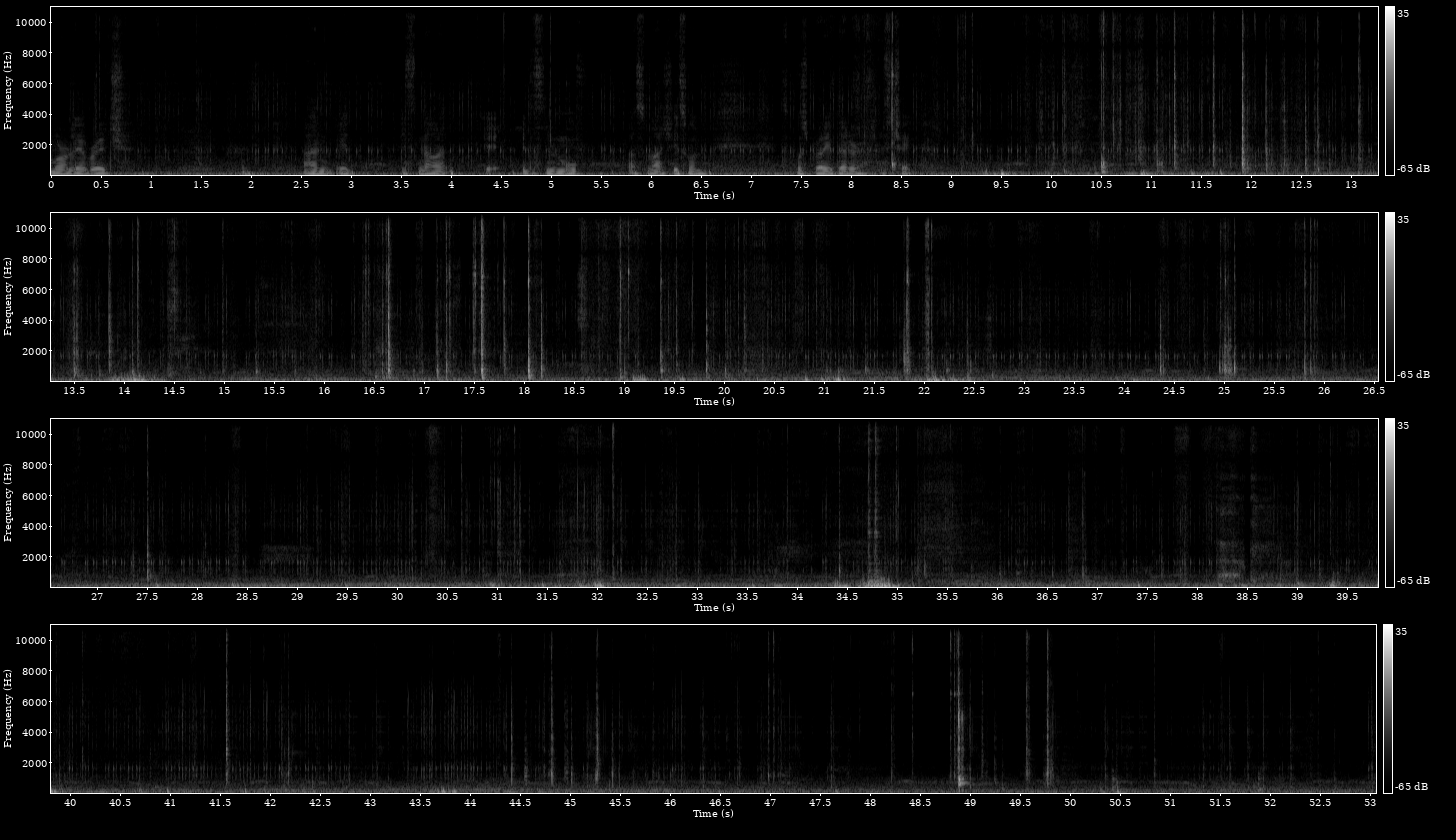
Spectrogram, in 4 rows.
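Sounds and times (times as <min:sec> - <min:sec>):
ratchet clicking: 0:08.1 - 0:35.3.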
